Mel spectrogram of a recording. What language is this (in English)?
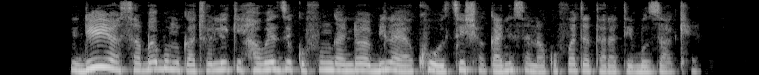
Swahili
